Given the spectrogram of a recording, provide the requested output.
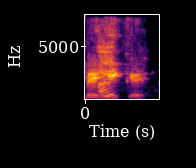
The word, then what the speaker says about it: Behike: Behake. Beh. Oh, I said it right. I usually call it behike.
